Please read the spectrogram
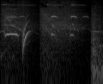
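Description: Cartoon steam-engine whistle sound effect, blown but broken: a hiss of steam with odd squeaky chirps and honks instead of a proper peep.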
